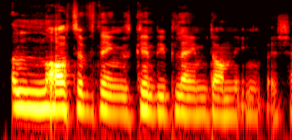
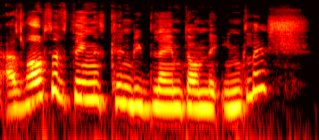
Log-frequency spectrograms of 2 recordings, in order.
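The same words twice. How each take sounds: First: Put-on posh English accent, lower and louder. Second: Said in the usual way. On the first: Shown as a demonstration. Streamer to chat, in a mock English accent. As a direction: say it like a stuffy Englishman. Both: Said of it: "I say with an English accent".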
